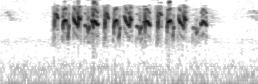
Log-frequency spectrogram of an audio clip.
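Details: A bulbul's song meant for training young birds and spurring them to sing: a brisk, rolling series of clear chirped and whistled notes lasting about one and a half seconds, loud and close, otherwise quiet.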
